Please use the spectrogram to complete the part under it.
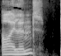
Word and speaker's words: island: Five words with hidden S words, silent S words. Isle. – Yes. – Island. – Yeah. – Debris. – Yeah. – Apropos. – Oh, nice. – And one I think you really like, bourgeois.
